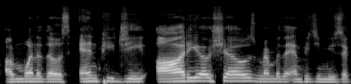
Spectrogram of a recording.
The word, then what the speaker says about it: Ahdio: When I'm saying it like that, it's spelled AHDIO. So it's audio shows.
